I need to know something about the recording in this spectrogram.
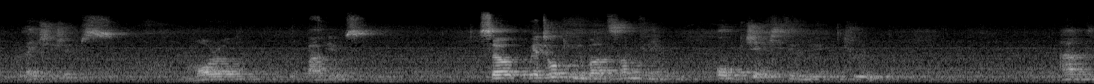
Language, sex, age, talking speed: English, male, 50-69, 60 wpm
